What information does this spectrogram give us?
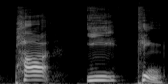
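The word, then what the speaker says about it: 파이팅: Check your spelling for piting, but I mean, I know that's what it was supposed to be, but pa-i-ting. So it would be 3 separate syllables for that.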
